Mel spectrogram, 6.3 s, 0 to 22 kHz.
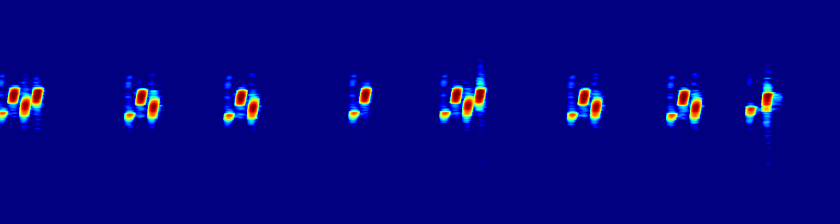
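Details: European goldfinch, clean 'limpio' song style, 2020 recording: short high clusters of two to four tinkling notes repeated roughly every second, slightly irregular, in a quiet background.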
